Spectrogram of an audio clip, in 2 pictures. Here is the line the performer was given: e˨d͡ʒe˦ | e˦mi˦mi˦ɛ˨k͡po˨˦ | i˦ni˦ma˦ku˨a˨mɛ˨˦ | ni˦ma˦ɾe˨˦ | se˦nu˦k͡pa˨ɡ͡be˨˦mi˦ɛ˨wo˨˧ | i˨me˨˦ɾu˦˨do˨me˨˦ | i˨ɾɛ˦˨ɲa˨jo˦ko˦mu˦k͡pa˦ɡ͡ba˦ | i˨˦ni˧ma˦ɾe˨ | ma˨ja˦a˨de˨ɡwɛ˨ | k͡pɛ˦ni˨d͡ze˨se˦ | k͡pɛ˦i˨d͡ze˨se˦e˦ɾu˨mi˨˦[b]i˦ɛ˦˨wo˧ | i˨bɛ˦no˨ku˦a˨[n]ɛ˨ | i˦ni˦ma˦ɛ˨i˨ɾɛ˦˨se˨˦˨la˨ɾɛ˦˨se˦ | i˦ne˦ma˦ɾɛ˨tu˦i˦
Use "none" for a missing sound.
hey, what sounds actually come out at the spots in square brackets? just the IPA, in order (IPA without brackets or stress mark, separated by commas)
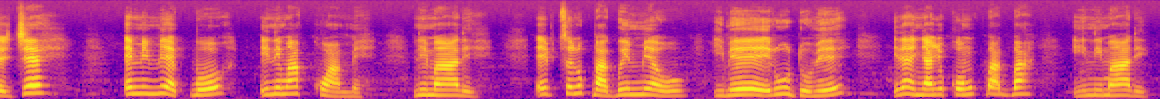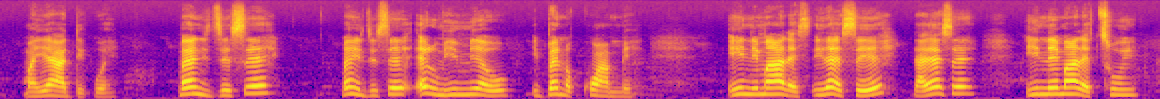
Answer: m, m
